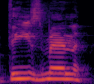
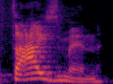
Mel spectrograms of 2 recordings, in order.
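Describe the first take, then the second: First: The name does not rhyme with Heisman. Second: The name rhymes with Heisman. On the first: This is the family's original pronunciation. "change the pronunciation of your last name from Theismann" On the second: The name was changed to match the trophy. "to Theismann so it could be Theismann for the Heisman"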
